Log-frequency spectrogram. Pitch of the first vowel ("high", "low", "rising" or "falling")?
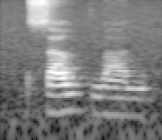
rising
